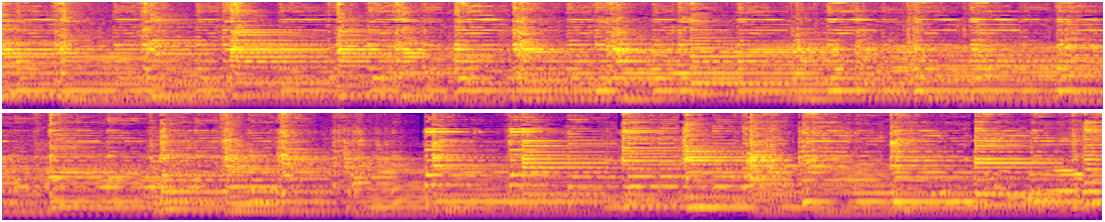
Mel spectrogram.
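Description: Live acoustic music: a small round-bodied plucked string instrument and an acoustic guitar play a fast run of picked and strummed notes over sustained chords.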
